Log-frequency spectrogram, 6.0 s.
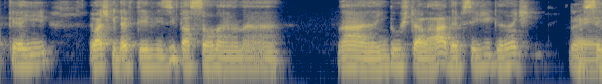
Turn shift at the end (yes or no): yes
